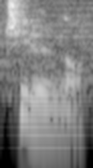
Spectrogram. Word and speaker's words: Cirno: A to jest jeszcze śmieszniejsza rzecz, bo Cirno oryginalnie powinno się wymawiać Chillno. Bo jest lodową wróżką.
